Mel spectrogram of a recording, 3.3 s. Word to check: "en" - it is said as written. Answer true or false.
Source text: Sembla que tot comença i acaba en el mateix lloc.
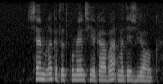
false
